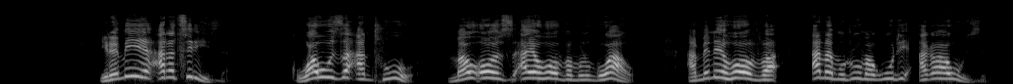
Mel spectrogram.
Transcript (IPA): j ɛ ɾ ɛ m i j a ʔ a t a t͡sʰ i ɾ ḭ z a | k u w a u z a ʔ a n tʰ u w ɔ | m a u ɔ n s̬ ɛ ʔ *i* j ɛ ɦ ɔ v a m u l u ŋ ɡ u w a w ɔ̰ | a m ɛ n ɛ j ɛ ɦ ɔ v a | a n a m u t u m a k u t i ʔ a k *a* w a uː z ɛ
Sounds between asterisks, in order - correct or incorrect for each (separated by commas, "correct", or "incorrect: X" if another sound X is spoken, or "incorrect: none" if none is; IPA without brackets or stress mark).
incorrect: a, correct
